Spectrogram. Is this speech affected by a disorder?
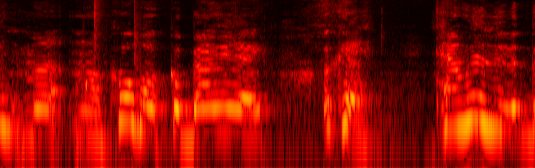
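Yes: cerebral palsy.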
